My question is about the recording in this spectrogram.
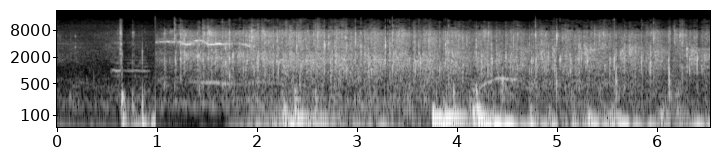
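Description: Crowd applauding, starting about a second in and holding steady, with a brief high whistle over it early on.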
